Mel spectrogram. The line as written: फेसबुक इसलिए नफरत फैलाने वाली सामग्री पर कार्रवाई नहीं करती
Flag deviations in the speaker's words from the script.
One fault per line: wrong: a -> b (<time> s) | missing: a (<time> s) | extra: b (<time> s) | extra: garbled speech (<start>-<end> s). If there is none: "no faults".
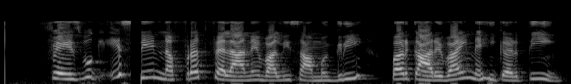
no faults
